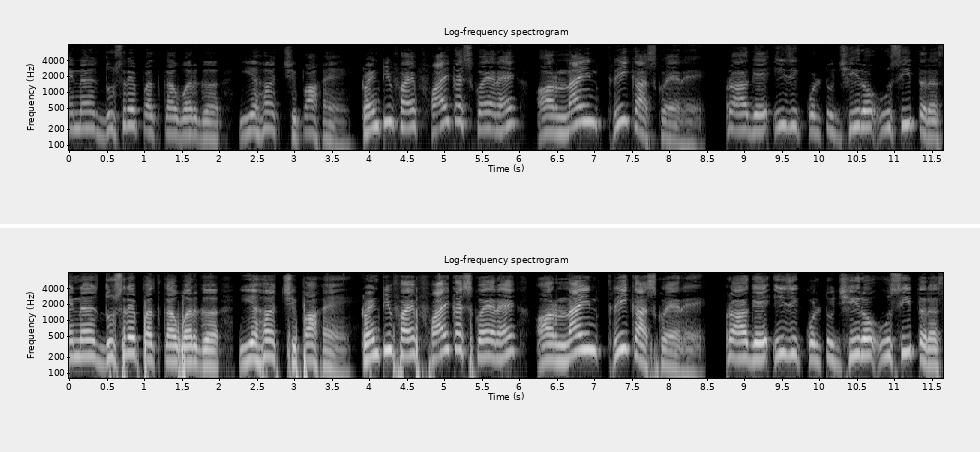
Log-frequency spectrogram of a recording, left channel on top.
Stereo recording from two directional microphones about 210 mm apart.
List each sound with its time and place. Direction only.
0.0 s speech: 50° right (ahead or behind)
